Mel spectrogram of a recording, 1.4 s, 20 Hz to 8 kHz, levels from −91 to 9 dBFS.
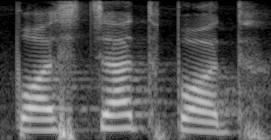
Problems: constant background noise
